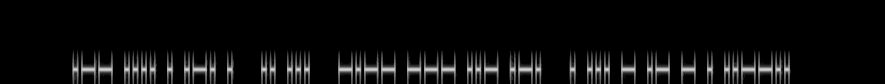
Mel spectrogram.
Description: Morse code, heard as a keyed tone, about 28 wpm, 700 Hz. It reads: WHERE IS YOUR ESTATE?
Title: Sentences from Top 1200 Words 28wpm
